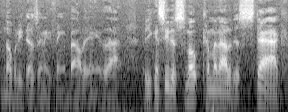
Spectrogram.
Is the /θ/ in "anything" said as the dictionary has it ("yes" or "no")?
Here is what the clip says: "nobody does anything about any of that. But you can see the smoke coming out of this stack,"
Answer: yes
